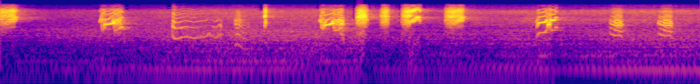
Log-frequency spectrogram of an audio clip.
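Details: Long-tailed shrike song used to prompt quiet shrikes into singing: scattered sharp high notes and a few lower slurred whistles in irregular bursts, with a faint steady hum underneath.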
